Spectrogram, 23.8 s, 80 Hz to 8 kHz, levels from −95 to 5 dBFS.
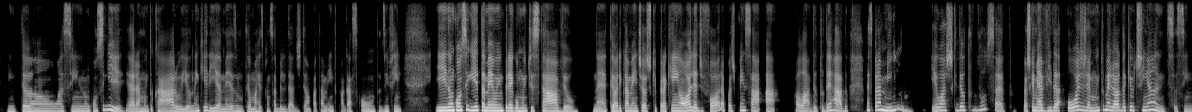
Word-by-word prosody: Então, 170 0 -3
assim, 170 0 -6
não 165 +1 -3
consegui. 195 0 -1
Era 155 -2 -3
muito 165 +4 -5
caro 190 -3 -2
e 165 - -2
eu 160 - -2
nem 175 +4 -2
queria 200 -4 -1
mesmo 165 +2 -5
ter 165 - -11
uma 160 0 -4
responsabilidade 155 -2 -9
de 155 - -17
ter 155 - -14
um - - -9
apartamento, 160 0 -10
pagar - - -10
as - - -16
contas, 155 - -7
enfim. 175 -1 -3 0.7
E 215 0 +7
não 235 +1 +11
consegui, 245 0 +6
também, 215 -3 +6
um 205 - +6
emprego 195 -2 +5
muito 185 +1 +2
estável, 180 -6 +1 0.3
né, 165 +4 -2
teoricamente, 180 0 0
eu 190 - +3
acho 185 +1 -4
que 200 - -8
pra 180 0 -1
quem 195 +1 0
olha 200 +3 +5
de 175 -1 -9
fora, 200 +8 -1
pode 185 -2 -7
pensar: 235 +1 -2
"Ah, - - 0 0.4
ó - - -4
lá, 190 -2 0
deu 160 0 -7
tudo 170 +3 -8
errado", 215 -7 +1 0.4
mas, 245 +1 -3
pra 265 0 +2
mim, 225 -4 +6 0.8
eu 205 +4 -2
acho 230 0 -3
que 220 - -9
deu 245 +2 0
tudo 245 +4 -8
certo. 195 - -7 0.2
Eu - - -4
acho 175 - -4
que - - -1
a - - +4
minha 215 0 +3
vida 215 +2 -1
hoje 235 +4 +1
é - - 0
muito 225 +7 -1
melhor 225 -4 +3
da 230 +2 -2
que 230 - -8
eu 240 - -1
tinha 240 +2 -1
antes, 180 -11 -3
assim, 165 -2 -9
190 Hz, 185 wpm, -22 LUFS, 170-220 Hz, 0.8 s, não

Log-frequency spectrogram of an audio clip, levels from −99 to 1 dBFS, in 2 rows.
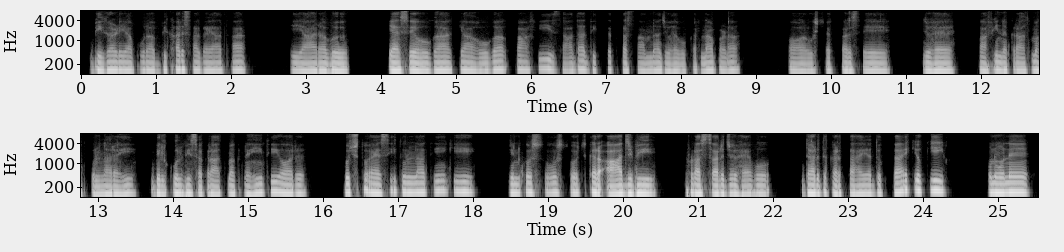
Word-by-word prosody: बिगड़ 115 +2 +1
गया, 115 -1 +1
पूरा 115 +1 -4
बिखर-सा 115 +2 -3
गया 110 0 -2
था 120 +1 -4 0.4
कि 110 -1 -6
यार 105 +1 +1
अब 110 0 +2 0.7
कैसे 115 0 +3
होगा, 110 +1 +3
क्या 115 +1 -3
होगा? 110 +3 -1 0.2
काफ़ी 125 +3 -4
ज़्यादा 105 +3 -6
दिक्कत 115 0 -10
का 110 - -1
सामना 110 +1 -3
जो 105 -1 -4
है 105 - 0
वो 100 0 -3
करना 105 +2 -2
पड़ा 110 +1 -5 0.7
और 105 -1 -2
उस 105 -1 -4
चक्कर 110 +1 -3
से 110 0 -2 0.5
जो 110 - +2
है 105 0 +3 0.4
काफ़ी 110 +2 -2
नकारात्मक 110 +1 -1
तुलना 110 0 +2
रही, 110 +2 +2 0.2
बिल्कुल 115 +1 +2
भी 115 +1 +4
सकारात्मक 105 +1 -1
नहीं 110 +3 +3
थी 145 -1 +2
और 115 -3 +2 0.5
कुछ 125 -3 0
तो 160 -4 +1
ऐसी 125 +5 +1
तुलना 135 -1 +2
थी, 150 +3 -3
कि 145 -2 0 0.5
जिनको 125 +2 +2
सोच-सोच 125 0 -4
कर 130 -4 +6 0.2
आज 115 +1 +5
भी 115 -1 +7 0.5
थोड़ा 120 -2 +4
सर 115 +1 +2
जो 115 - +3
है 105 +2 0
वो 110 0 -1 0.5
दर्द 115 +1 +4
करता 110 0 0
है 115 0 +3
या 115 - +3
दुखता 110 +4 -2
है, 160 +2 +3
क्योंकि 160 -1 +2 0.6
उन्होंने 130 0 +6
115 Hz, 150 wpm, -23 LUFS, 110-125 Hz, 0.7 s, भी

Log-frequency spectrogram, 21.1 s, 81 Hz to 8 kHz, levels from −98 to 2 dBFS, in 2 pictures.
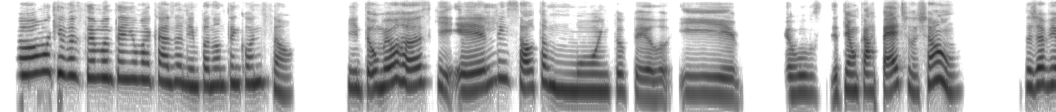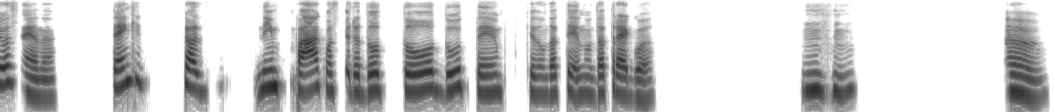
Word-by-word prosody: Como 385 +3 +5
que 400 -1 +5
você 340 -2 +1
mantém 325 -1 +2
uma 310 -1 0
casa 275 -1 0
limpa, 240 -1 +1
não 245 +1 +1
tem 260 +1 0
condição. 260 -9 -2 0.6
Então, 210 -1 0
o - - 0
meu 245 +4 +6
Husky, 255 -5 +1
ele 225 +12 +1
solta 235 -2 0
muito 195 -2 0
pelo, 155 -4 -4
e 175 -2 -5 0.5
eu 180 +1 -2
s 170 -2 -18
eu 170 - -5
tenho 200 -2 +1
um - - 0
carpete 205 +5 +2
no 185 - -5
chão 255 -3 +3 0.6
você 230 - 0
já 250 +2 +4
viu 250 +1 +3
a 270 - +1
cena. 165 - -3 0.5
Tem 230 +4 +3
que 295 -1 -3 0.4
ta 225 -5 +3 0.5
limpar 220 0 +4
com 225 - -7
aspirador 195 0 -1 0.2
todo 200 +1 +2
o - - -1
tempo, 185 -4 -4
porque 185 - -6
não 175 -1 -7
dá 175 +1 -1
tem 175 -2 -3
não 175 0 -7
dá 180 +2 -1
trégua. 160 -5 0 1.5
Uhum. 200 -1 -3 1.5
Hã. 175 -5 0
205 Hz, 140 wpm, -24 LUFS, 185-255 Hz, 1.5 s, meu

